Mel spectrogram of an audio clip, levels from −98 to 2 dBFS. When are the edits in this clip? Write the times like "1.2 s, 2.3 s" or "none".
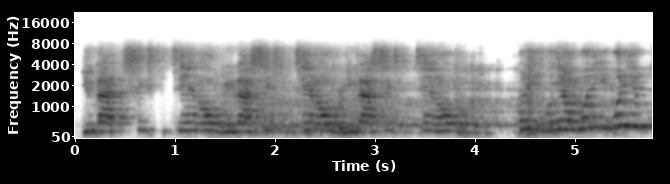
none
